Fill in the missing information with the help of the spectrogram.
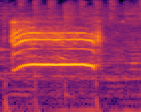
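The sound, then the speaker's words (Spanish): A voice lets out one loud, high-pitched, excited scream, held steady for nearly a second before cutting off abruptly, reenacting a shriek of excitement when a favorite band released a new song. “grité, te lo juro.”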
